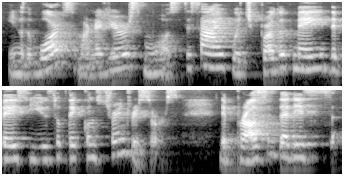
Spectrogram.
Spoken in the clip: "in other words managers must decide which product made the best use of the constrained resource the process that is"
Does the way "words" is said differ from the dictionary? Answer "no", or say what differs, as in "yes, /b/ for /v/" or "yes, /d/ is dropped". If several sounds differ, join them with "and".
yes, /s/ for /z/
